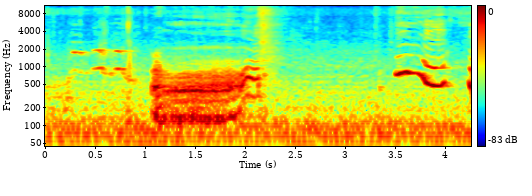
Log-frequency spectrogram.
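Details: Jack Russell Chihuahua mix mother with her five newborn puppies: a low, rough growl lasting about a second, then a pause and thin, wavering high-pitched whines near the end, over a quiet steady background hum.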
